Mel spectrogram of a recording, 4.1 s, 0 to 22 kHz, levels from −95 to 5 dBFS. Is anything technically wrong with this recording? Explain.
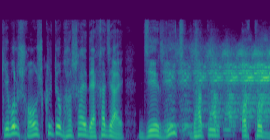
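Yes. From 2.39 s to the end, a feedback howl rises to about 5 dB above the speech: a piercing tone around 2 kHz that pulses roughly every fifth of a second. Two devices in the same room loop sound back to each other, gaining level on each trip until the tone takes over.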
